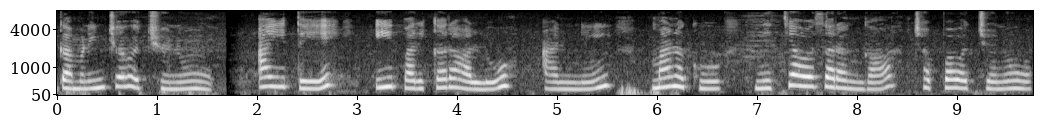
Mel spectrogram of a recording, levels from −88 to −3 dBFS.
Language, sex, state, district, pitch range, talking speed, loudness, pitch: Telugu, female, Andhra Pradesh, Guntur, 255-325 Hz, 50 wpm, -16 LUFS, 275 Hz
